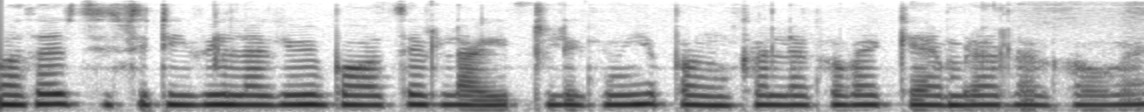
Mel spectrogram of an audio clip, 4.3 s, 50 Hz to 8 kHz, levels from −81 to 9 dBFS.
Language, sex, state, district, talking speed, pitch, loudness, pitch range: Hindi, female, Punjab, Pathankot, 250 wpm, 250 Hz, -12 LUFS, 245-255 Hz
